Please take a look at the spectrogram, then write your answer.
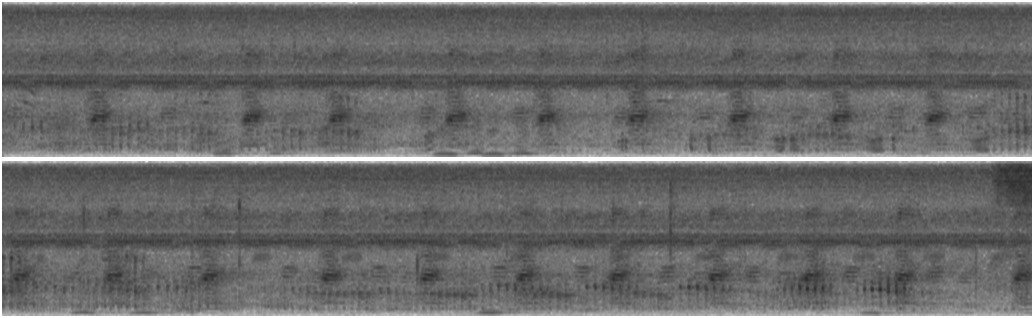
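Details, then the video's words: Many frogs croaking at night, dense overlapping pulses of short rough calls with no fixed rhythm, some lower notes among them, over a continuous high whining background. "Calming Sound Of Harmonious Frog Croaking"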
